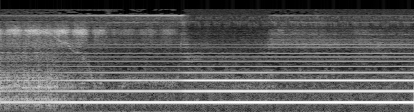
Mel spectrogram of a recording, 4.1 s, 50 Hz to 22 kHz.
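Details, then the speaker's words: Zenith 412V AM/FM radio after repair, on AM at the top of the band near 1600 kHz, playing a generator tone: a clean, steady tone of about 400 Hz with no crackle or drift; normal reproduction, no adjustment needed. "but if I turn the volume here the little static and switches am see that here's the tone that's being generated from here"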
